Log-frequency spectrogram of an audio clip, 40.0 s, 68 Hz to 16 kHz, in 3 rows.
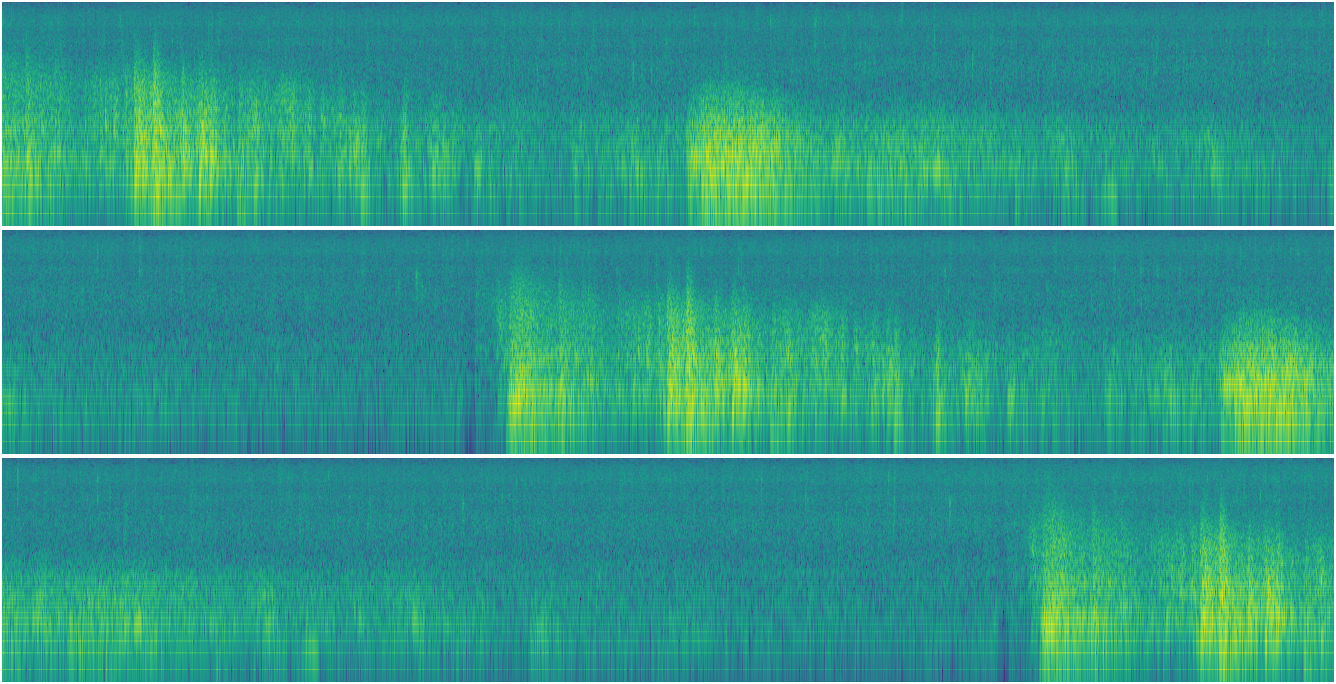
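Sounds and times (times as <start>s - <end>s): thunder claps and rumble: 0.0s - 12.7s, 18.2s - 32.2s, 36.9s - 39.9s
steady rain: 0.0s - 39.9s.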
